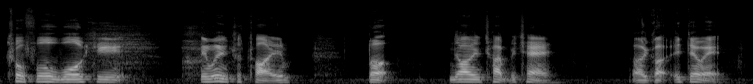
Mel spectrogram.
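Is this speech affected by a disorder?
Yes: cerebral palsy; needs help shopping.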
